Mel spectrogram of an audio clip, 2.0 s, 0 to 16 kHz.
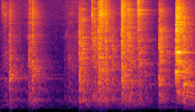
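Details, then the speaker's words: Murray 42" Wide Body riding mower, yard-sale find unused for a year or two, hydrostatic drive: crisp metallic clicks, about eight in two seconds, as the gear selector lever drops positively into each position; shift linkage works normally. "positive clicks that means everything works on there"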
